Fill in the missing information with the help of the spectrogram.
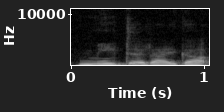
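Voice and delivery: usual speaking voice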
